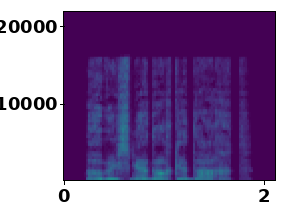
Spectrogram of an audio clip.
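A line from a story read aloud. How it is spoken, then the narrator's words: Murmur. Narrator (German): murmelte er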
